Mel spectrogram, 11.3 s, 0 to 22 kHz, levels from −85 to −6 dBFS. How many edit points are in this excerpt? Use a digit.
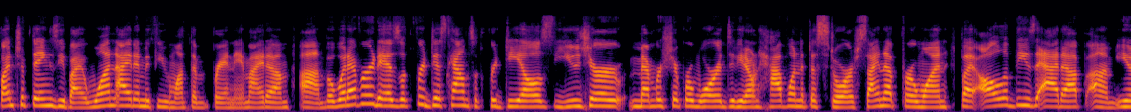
3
